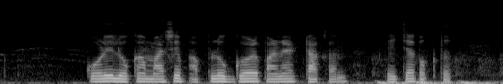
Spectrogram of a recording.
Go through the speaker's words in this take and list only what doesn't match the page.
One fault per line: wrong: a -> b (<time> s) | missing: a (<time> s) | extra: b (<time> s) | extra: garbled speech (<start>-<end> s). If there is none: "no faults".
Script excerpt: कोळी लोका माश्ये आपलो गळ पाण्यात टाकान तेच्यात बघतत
no faults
